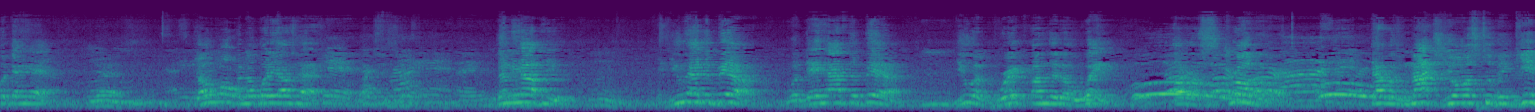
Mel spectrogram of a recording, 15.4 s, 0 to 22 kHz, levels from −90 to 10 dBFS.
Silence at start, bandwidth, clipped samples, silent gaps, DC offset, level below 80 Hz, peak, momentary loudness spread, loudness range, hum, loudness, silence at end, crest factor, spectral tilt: 0 s; 15 kHz; under 0.1%; none; under 0.1%; -80 dBFS; -12 dBFS; 15 LU; 5 LU; none; -29 LUFS; 0 s; 18 dB; -4 dB/octave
